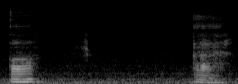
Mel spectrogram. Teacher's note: but the the next bit of the tongue comes up ah the lips spread and there's that kind of little bit of tension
